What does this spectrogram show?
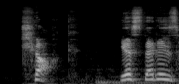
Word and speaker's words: TSIOQUE: gonna kick the tires on a game called chalk yes that is how it's pronounced it may not look that way but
